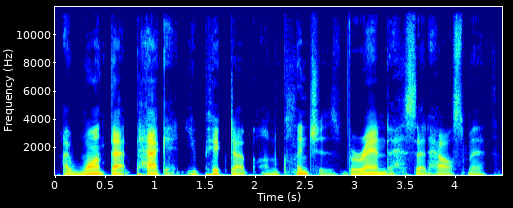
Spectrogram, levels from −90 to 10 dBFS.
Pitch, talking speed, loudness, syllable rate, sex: 95 Hz, 175 wpm, -25 LUFS, 4.3 syllables/s, male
